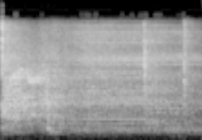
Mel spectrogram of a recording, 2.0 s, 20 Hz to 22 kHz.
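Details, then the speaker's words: 427 Cobra build with an EFI system, ignition switched on: the electric fuel pump, programmed to run five seconds and then shut off, gives an even hissing whir that holds steady then fades with faint clicks, running normally. "pump comes on the fuel pump is programmed to run for five seconds before it shuts off it shuts off now I can just pump it make sure that it's gonna run"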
